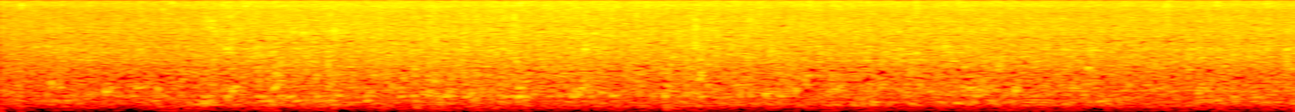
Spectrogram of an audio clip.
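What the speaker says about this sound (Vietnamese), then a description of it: "chỗ trước mặt mình là một cái thác mọi người. Đây này. Thác cao lắm." A rainforest waterfall and stream rush steadily and continuously at close range, a dense, even wash of flowing water with no voices.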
